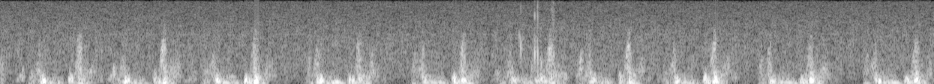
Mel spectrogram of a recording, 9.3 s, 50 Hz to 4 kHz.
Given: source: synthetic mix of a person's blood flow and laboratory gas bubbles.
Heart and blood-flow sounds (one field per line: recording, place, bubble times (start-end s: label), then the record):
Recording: Doppler ultrasound of blood flow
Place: precordium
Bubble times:
5.18-5.24 s: bubbles
5.29-5.58 s: bubbles
From the record:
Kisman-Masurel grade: 211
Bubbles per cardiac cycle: several, 3 to 8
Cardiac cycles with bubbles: 1 to 10%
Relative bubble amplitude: barely perceptible (0.100 to 0.250)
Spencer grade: 1 (occasional bubble signal discernible with the cardiac motion signal, with majority of cardiac periods free of bubbles)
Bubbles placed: only in the low amplitude regions of the cardiac cycle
